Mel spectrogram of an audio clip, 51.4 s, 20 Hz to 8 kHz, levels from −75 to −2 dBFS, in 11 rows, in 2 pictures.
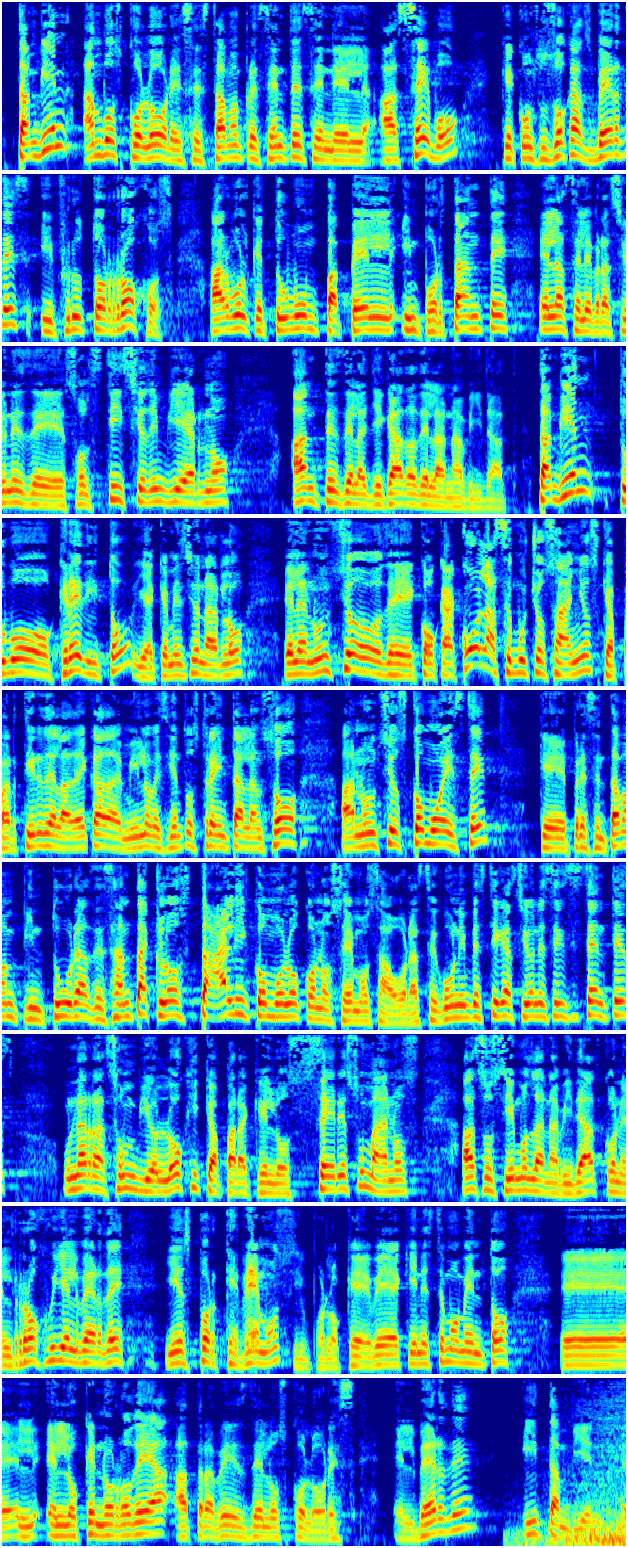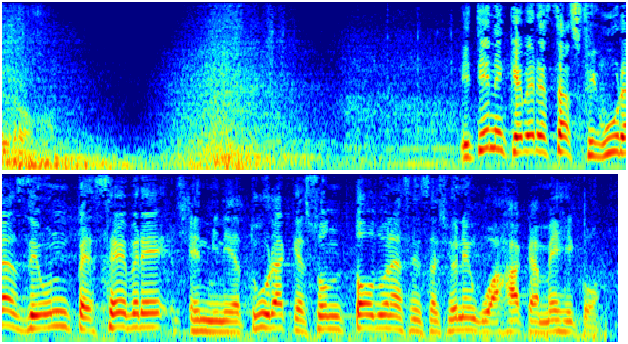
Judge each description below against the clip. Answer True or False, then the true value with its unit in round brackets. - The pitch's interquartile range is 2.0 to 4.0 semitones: False (4.7 semitones)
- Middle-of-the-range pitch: True (165 Hz)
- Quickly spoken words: False (170 wpm)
